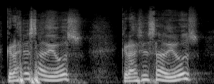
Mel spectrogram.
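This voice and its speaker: A man with a fairly high voice delivers a live sermon in a chatty, personal way. He stops often to put questions to the listeners and to trade light jokes with them. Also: a little slow, a little mellow. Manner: conversational, asks the room direct questions; teasing asides with the audience. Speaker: preacher.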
